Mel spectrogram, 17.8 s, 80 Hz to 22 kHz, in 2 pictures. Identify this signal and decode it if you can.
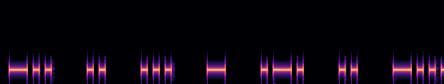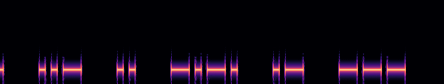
Morse code, heard as a keyed tone, about 10 wpm, spaced as for 7 wpm, 750 Hz. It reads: DISTRIBUICAO
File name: arquivos / texto / texto 07 10ppm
